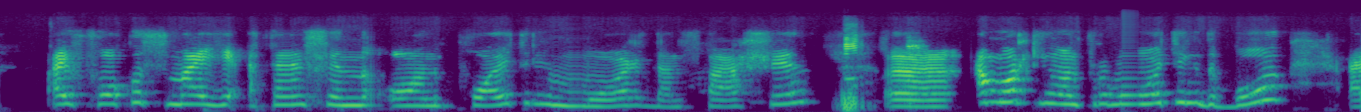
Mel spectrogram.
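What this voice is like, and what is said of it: Eastern European accent. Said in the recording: “You have an enchanting accent. ... It's from Eastern Europe.”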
